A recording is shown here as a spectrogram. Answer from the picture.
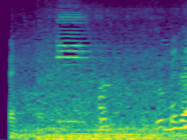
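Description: Steady low rumble of street traffic, with a brief high-pitched sound about three-quarters of a second in. The audio cuts out completely for an instant at the very start, a microphone dropout.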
